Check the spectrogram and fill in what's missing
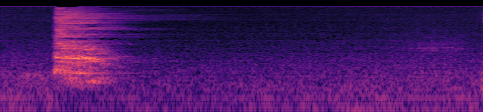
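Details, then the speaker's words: Spirometry demonstration on an EasyOne Air spirometer: after a full inhalation and breath-hold, one sharp, forceful blast of breath trailing off over about a second as all air is expired. Forced expiration manoeuvre. "once you're ready you blast as hard as you can and you keep going until all your air is expires so it looks something like this"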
